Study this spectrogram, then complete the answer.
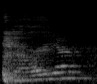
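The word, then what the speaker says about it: Cnidaria: Nadaria? Daria. Yes. It's I don't know if the C is silent.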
